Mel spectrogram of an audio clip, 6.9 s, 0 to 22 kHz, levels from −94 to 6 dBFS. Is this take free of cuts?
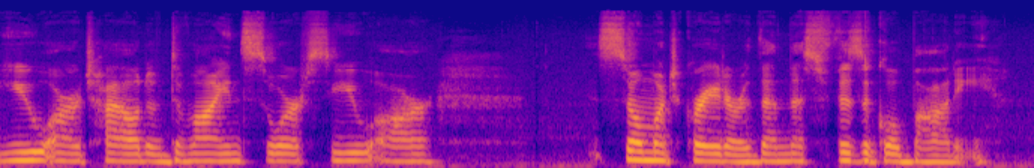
yes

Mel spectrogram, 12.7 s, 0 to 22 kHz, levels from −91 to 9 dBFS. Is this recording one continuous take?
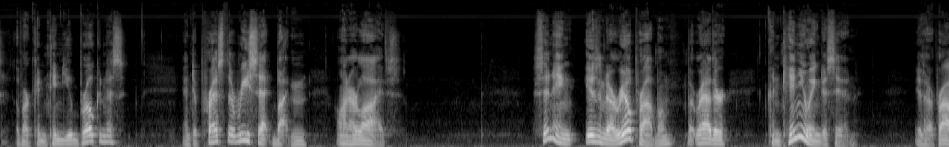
yes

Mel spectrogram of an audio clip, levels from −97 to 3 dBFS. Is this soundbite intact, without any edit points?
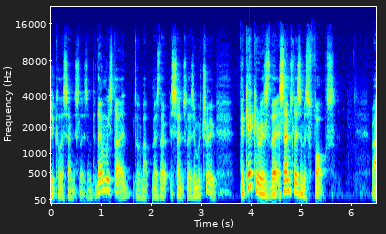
no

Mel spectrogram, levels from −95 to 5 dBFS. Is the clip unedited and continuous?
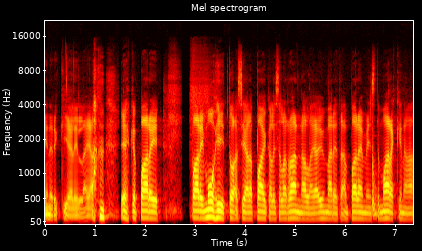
yes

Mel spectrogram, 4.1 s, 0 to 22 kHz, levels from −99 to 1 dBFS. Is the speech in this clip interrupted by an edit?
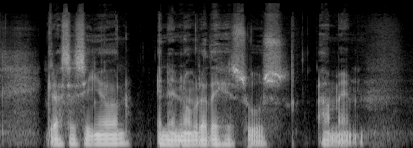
no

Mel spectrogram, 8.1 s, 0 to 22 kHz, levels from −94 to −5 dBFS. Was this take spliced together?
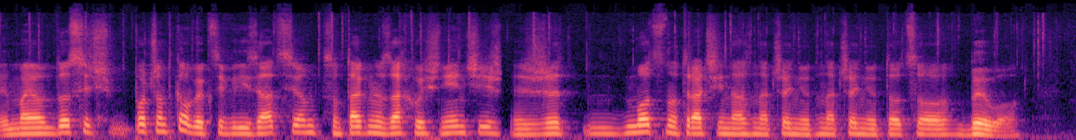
yes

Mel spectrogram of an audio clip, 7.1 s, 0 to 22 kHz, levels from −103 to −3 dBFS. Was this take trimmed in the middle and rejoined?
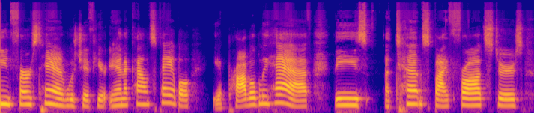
no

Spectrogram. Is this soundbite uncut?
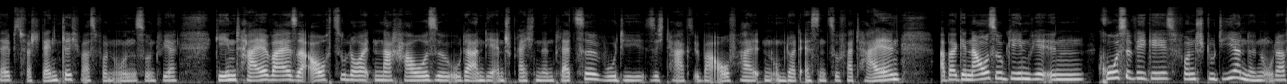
no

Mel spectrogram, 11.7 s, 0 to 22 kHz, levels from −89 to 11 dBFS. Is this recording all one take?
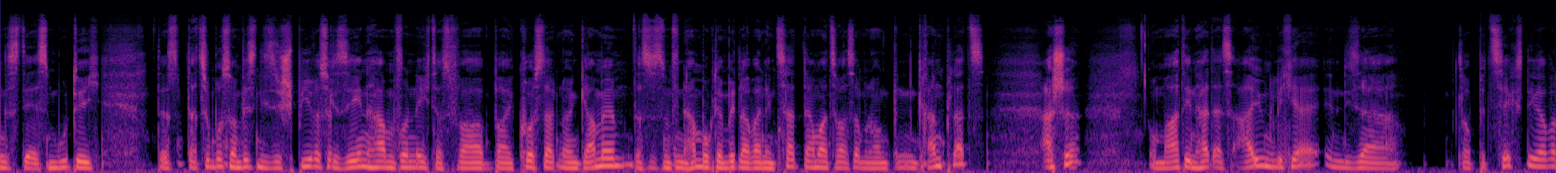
no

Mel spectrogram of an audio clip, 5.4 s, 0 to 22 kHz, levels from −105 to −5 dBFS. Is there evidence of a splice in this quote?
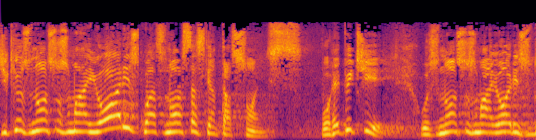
yes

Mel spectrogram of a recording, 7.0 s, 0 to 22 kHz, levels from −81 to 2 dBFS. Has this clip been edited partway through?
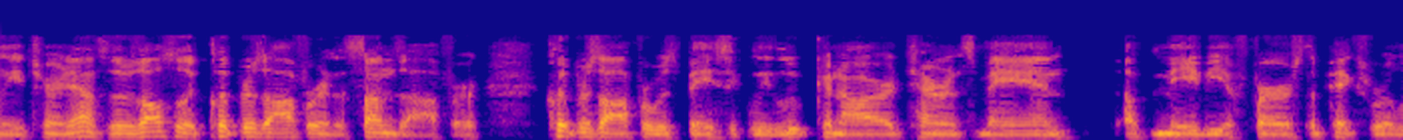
no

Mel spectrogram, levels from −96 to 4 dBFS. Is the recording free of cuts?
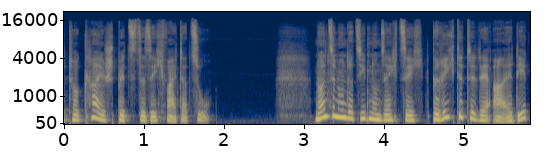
no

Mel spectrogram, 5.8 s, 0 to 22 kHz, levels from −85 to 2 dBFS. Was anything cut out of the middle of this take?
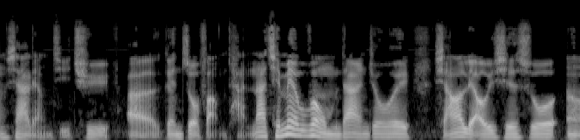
yes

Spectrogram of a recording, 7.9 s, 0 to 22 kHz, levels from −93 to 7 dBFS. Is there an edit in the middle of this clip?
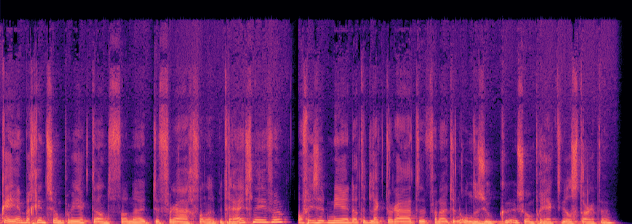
no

